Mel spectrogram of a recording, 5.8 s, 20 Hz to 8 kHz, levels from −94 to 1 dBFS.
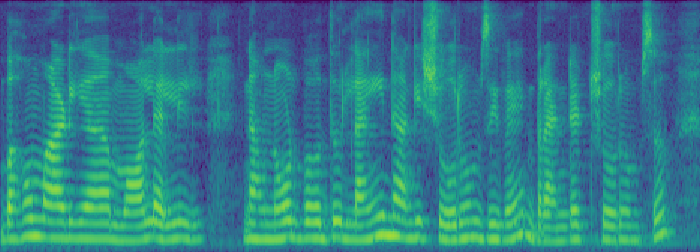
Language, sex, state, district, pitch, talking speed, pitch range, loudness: Kannada, female, Karnataka, Bangalore, 185 Hz, 125 wpm, 175-195 Hz, -19 LUFS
